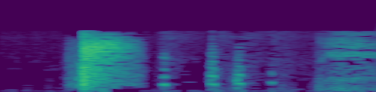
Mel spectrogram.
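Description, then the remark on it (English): A single loud, sharp slap to the face of French President Emmanuel Macron rings out as he greets a crowd from behind barriers while visiting a small town in France, followed by a few brief soft knocks and then a wash of muffled background noise. “who was slapped when he was visiting a small town and he was being friendly.”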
